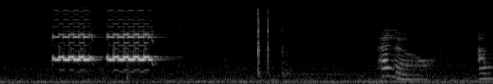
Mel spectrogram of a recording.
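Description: A telephone rings twice in a quick double burst of bright electronic trills, then falls quiet over a low room hum before faint brief sounds follow.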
